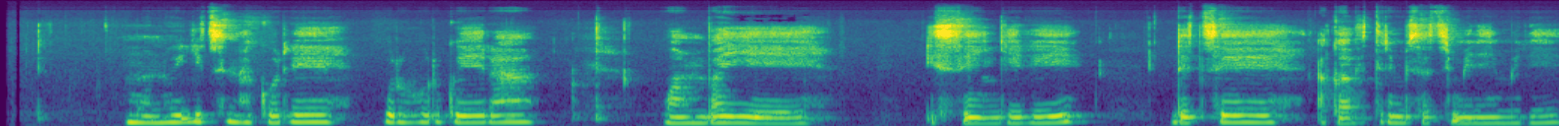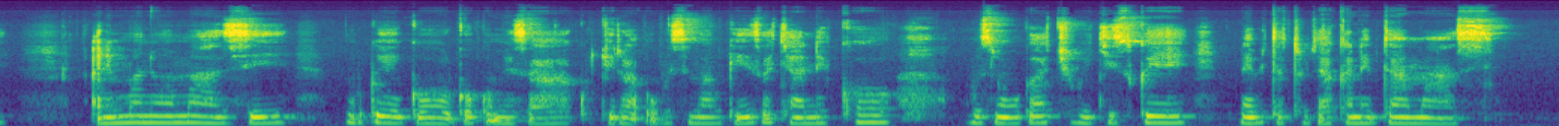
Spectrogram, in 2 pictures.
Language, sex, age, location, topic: Kinyarwanda, female, 36-49, Kigali, health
